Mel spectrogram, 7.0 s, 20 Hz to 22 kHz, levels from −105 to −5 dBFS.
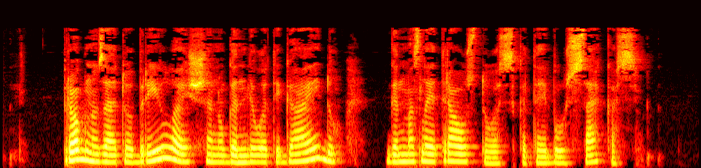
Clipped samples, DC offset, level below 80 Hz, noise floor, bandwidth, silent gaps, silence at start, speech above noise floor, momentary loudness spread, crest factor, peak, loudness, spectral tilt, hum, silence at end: under 0.1%; under 0.1%; -64 dBFS; -61 dBFS; 11.5 kHz; none; 0.65 s; 40 dB; 12 LU; 22 dB; 0 dBFS; -21 LUFS; -5 dB/octave; none; 0.65 s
